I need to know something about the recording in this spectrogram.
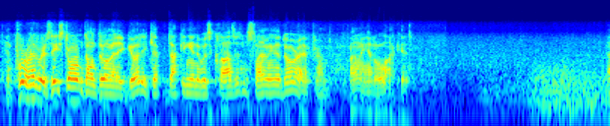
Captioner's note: none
